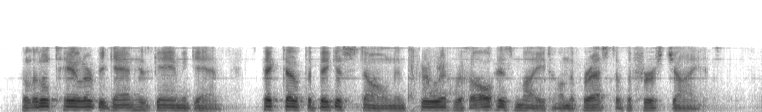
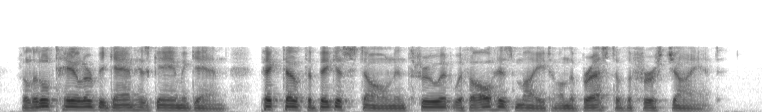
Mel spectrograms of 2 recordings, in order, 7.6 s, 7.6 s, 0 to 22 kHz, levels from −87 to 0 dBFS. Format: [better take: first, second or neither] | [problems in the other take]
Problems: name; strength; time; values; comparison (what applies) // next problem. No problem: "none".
second | noise reduction (neural separator model SepFormer DNS4)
